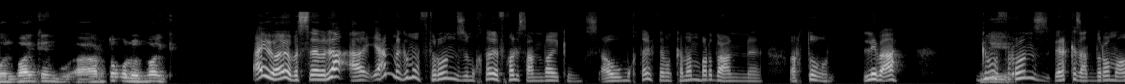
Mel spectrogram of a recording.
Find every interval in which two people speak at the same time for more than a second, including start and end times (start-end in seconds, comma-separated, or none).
none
